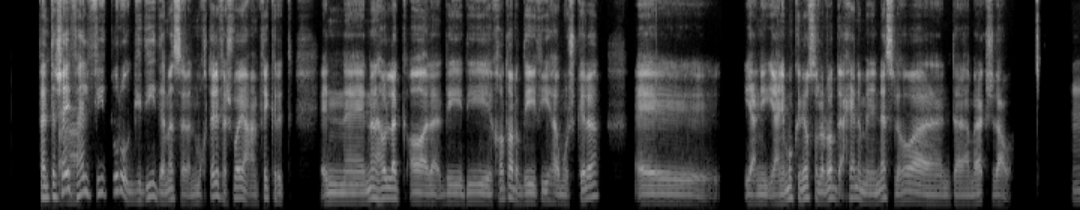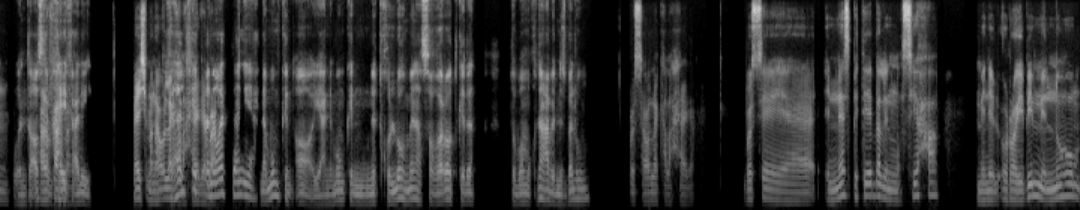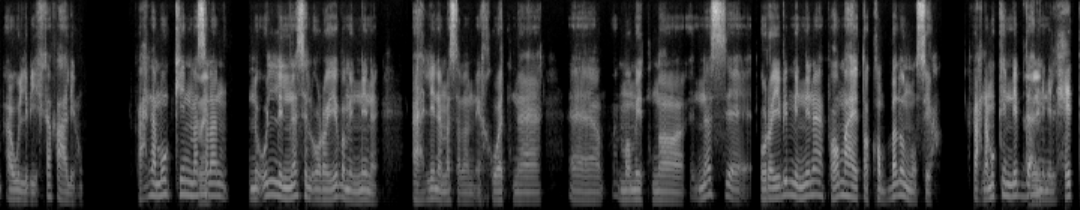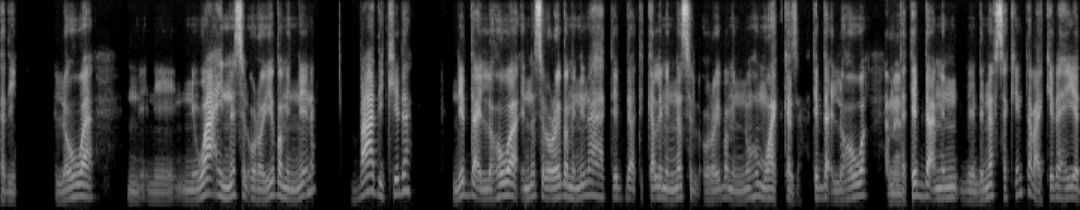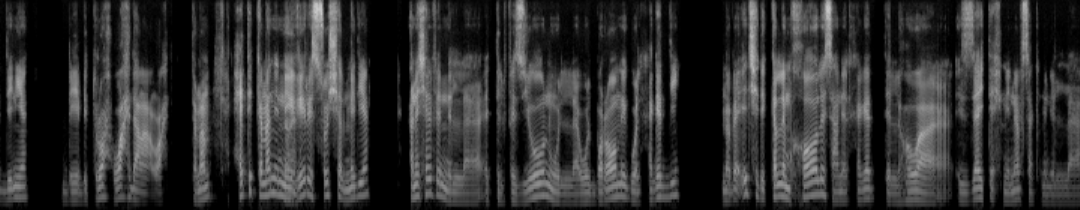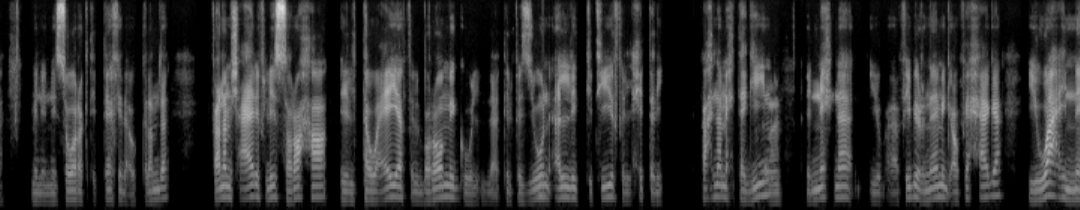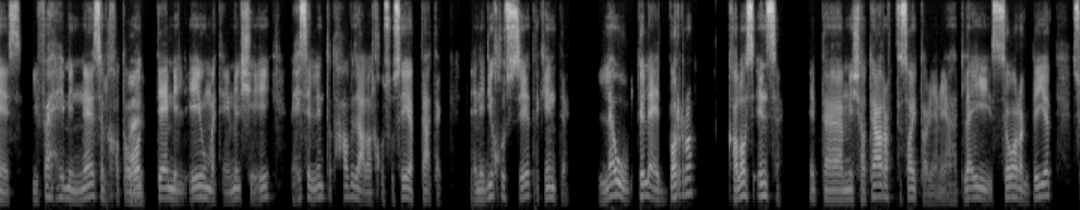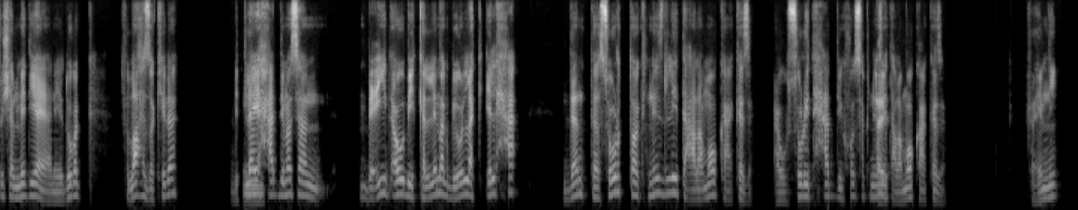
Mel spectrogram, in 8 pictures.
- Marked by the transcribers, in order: tsk; tapping; in English: "السوشيال ميديا"; other background noise; other noise; in English: "سوشيال ميديا"
- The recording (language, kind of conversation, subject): Arabic, podcast, إزاي بتحافظ على خصوصيتك على السوشيال ميديا؟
